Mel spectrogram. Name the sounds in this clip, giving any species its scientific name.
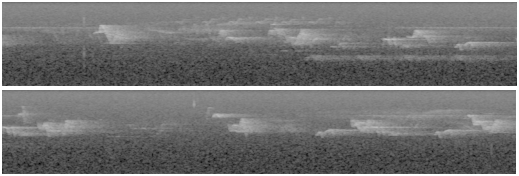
Setophaga pinus, Vireo olivaceus, Setophaga caerulescens, Mniotilta varia, Turdus migratorius, Corvus brachyrhynchos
